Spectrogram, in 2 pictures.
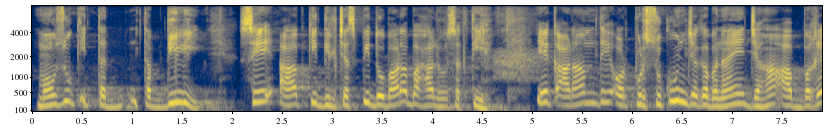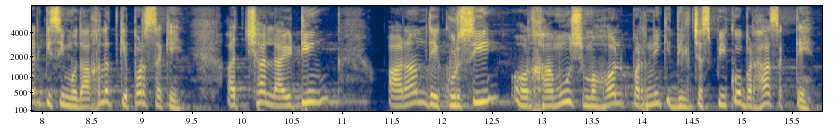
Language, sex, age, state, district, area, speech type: Urdu, male, 18-30, Uttar Pradesh, Saharanpur, urban, spontaneous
